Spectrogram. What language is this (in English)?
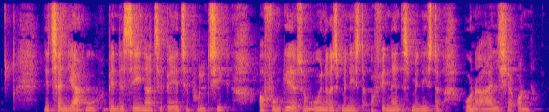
Danish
